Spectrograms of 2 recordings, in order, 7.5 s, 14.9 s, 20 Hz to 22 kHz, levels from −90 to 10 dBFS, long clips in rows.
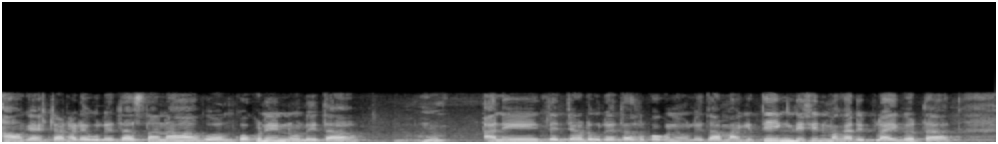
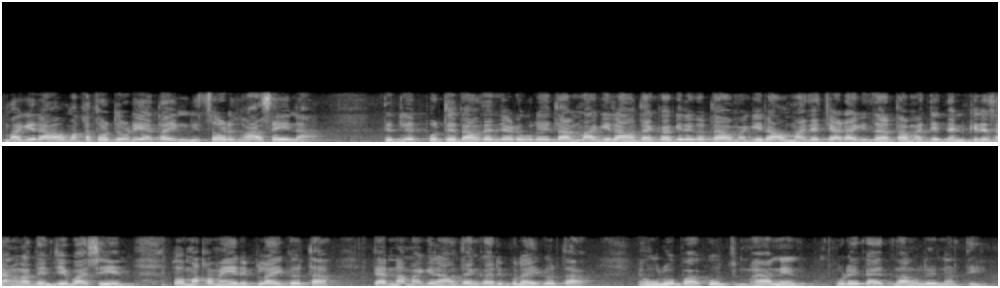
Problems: constant background noise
